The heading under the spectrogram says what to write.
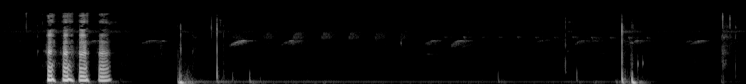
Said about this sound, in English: so I'm watching the sunrise. The birds here are beginning to join in with the frogs.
